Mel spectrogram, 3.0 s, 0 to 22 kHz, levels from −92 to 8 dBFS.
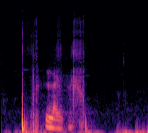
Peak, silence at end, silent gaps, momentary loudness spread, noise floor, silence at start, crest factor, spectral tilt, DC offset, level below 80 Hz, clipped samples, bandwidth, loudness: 0 dBFS; 0 s; none; 14 LU; -51 dBFS; 0.3 s; 28 dB; -9 dB/octave; under 0.1%; -40 dBFS; under 0.1%; 9.6 kHz; -27 LUFS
